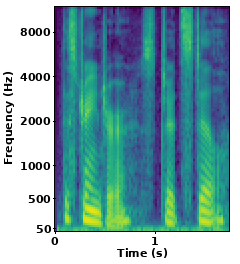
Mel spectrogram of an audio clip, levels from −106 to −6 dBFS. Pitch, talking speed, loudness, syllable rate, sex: 160 Hz, 135 wpm, -19 LUFS, 3.3 syllables/s, female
